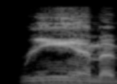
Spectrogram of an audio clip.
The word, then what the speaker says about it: Rihanna: you need to do Rihanna that's actually how you pronounce it actually Rob come to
